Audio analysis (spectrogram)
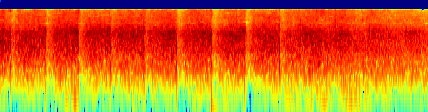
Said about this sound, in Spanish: Os pido un fuerte aplauso a los técnicos, a ITV, a los cámaras que están grabando, a todo el equipo que se ha encargado de estar todo el día aquí.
